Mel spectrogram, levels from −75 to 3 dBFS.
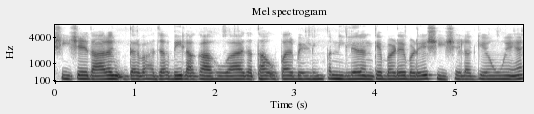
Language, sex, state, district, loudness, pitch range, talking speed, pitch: Hindi, female, Uttar Pradesh, Budaun, -15 LUFS, 170-175 Hz, 195 wpm, 175 Hz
